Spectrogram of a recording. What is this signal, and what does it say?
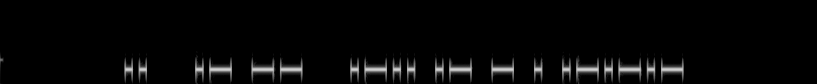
Morse code, heard as a keyed tone, about 17 wpm, 700 Hz. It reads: I AM LATE.
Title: Sentences from Top 1000 Words - Review Part 2 - 17wpm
